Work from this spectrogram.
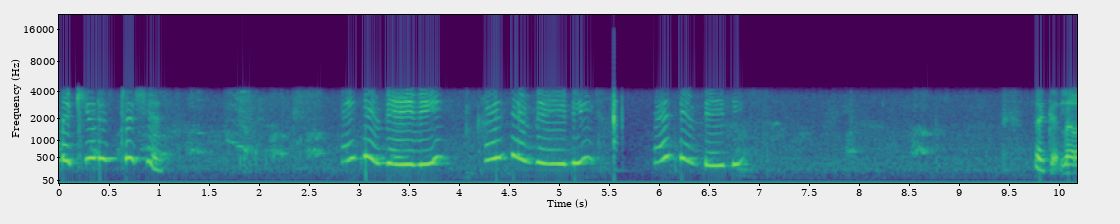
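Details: A litter of English Mastiff puppies, four weeks old, gives repeated drawn-out whines that rise and then fall, each lasting under a second, in clusters over ten seconds, mixed with a person's nearby chatter.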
